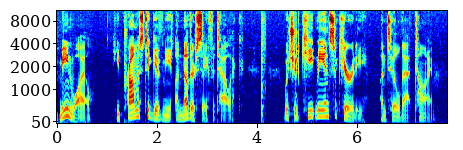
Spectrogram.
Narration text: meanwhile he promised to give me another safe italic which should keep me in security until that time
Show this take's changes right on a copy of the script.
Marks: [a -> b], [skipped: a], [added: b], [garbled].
meanwhile he promised to give me another safe italic which should keep me in security until that time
